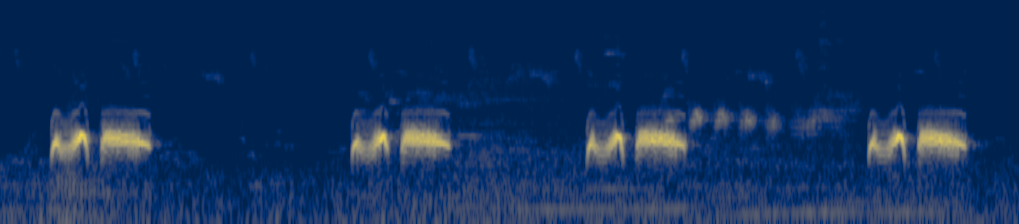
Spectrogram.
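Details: Javanese spotted dove song used as a lure for bird trapping: four two-part phrases, each a short wavering coo followed by a longer, steady, hollow coo, spaced roughly every two to three seconds, with faint chirps between.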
